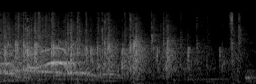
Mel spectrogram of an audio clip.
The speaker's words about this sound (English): That was your cue to burst into spontaneous applause.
